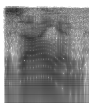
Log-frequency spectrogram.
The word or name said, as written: Zion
